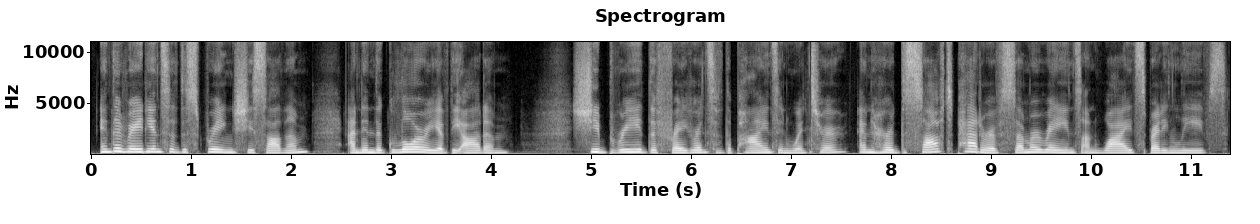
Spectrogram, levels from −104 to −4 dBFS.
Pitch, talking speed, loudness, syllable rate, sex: 215 Hz, 190 wpm, -17 LUFS, 5.0 syllables/s, female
